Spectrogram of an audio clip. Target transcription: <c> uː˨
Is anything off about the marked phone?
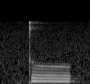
yes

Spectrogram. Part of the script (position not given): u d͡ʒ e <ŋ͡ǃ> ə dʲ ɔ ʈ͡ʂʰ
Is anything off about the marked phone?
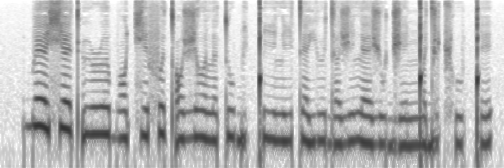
no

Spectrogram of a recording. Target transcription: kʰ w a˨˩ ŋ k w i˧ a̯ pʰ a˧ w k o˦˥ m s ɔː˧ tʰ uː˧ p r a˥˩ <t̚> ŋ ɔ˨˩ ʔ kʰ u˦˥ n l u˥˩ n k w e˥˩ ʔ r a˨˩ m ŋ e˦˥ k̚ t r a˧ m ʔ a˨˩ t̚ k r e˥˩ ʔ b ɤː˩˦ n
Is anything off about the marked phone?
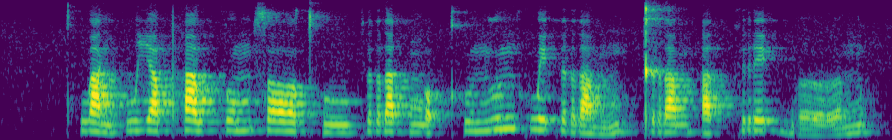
no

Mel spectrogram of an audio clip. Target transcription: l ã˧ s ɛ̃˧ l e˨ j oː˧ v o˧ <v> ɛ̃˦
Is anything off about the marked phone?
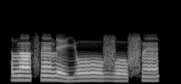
yes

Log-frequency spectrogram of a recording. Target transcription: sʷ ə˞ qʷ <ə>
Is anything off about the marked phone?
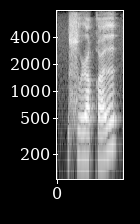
no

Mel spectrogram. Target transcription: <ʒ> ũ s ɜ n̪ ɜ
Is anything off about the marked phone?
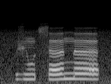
no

